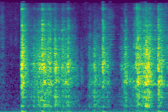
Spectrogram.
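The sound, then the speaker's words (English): A toy train's small motor abruptly starts whirring, a steady mechanical buzz with gear-like grinding that rises and dips for a couple of seconds, with no voices. “Is that a choo-choo?”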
